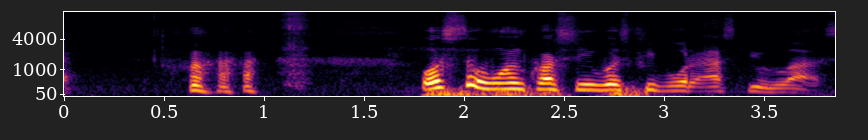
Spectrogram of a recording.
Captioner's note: laughs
